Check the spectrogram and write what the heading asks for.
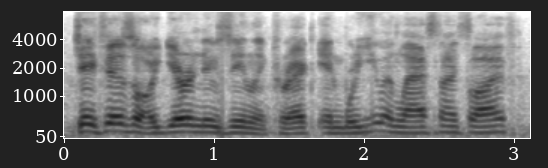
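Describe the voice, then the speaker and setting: A man's voice: fairly high pitch, fairly even intonation, fairly quick. A man hosting a live stream in a casual, chatty way, greeting viewers by name and answering their comments.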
